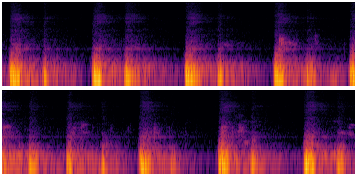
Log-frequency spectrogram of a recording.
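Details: Normal heart sounds.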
